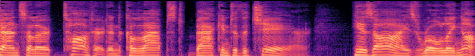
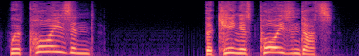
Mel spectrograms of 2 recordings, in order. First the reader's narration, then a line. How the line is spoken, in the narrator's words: had shouted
